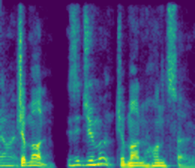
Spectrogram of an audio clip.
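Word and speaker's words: Djimon: the main villain J Jamon is it Jamon Jamon huno right someone said it was jond the D is silent like Jango all right there we go cuz he's got powers jamun does have powers they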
